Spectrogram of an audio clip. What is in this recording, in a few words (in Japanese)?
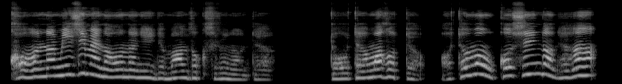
女の子 台詞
